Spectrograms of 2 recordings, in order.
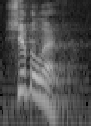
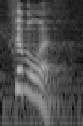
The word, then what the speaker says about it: Shibboleth: And if he said, "No," they would say to him, "Then say, Shibboleth." And he would say, "Thibboleth." For he could not pronounce it.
